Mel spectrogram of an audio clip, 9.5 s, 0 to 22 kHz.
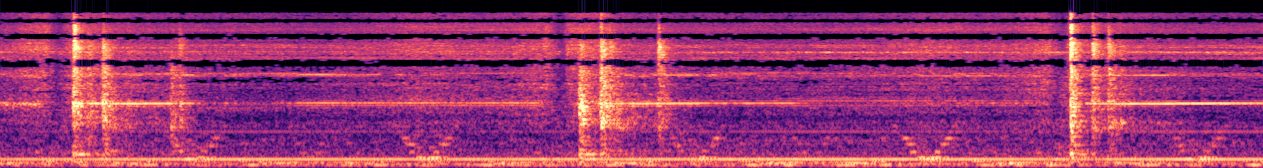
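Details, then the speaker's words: CO2 laser, 100 W-class tube, cutting plywood at 70% power, speed 18: thin high squeal from the tube and head after changing to new distilled water at 17°C; cut power dropped; fixed by replacing the water. "то есть тоже слышно писк"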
